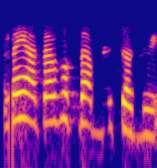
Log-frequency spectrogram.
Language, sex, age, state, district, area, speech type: Marathi, female, 18-30, Maharashtra, Buldhana, rural, conversation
